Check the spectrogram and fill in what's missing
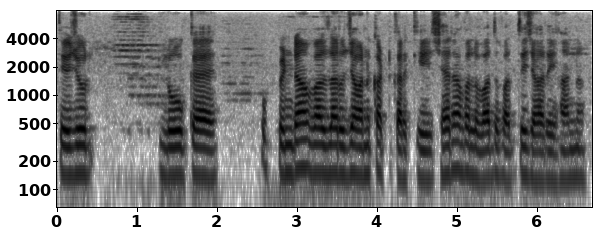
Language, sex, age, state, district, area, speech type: Punjabi, male, 18-30, Punjab, Shaheed Bhagat Singh Nagar, rural, spontaneous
